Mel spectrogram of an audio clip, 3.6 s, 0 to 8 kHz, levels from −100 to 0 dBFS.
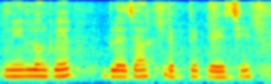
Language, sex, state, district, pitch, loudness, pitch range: Bengali, female, Assam, Hailakandi, 180 Hz, -16 LUFS, 175-185 Hz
